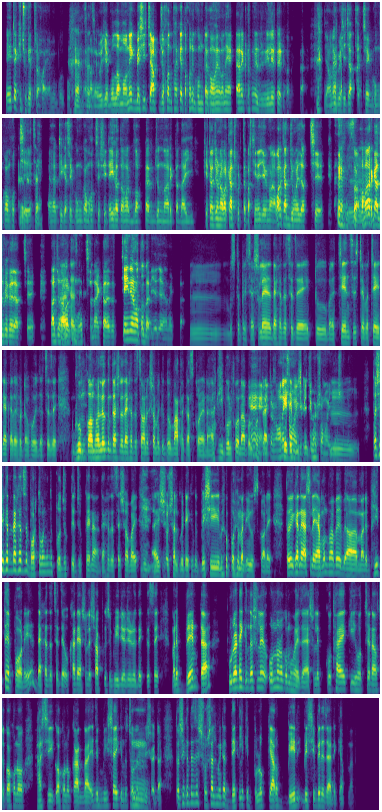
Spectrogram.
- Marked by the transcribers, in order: laughing while speaking: "আচ্ছা, আচ্ছা"; in English: "রিলেটেড"; chuckle; chuckle; laughing while speaking: "সো আবার কাজ বেড়ে যাচ্ছে"; chuckle; other background noise; laughing while speaking: "কি বলবো না বলবো?"; laughing while speaking: "প পরিমাণে ইউস করে"
- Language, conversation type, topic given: Bengali, podcast, আপনি কীভাবে সৃজনশীলতার বাধা ভেঙে ফেলেন?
